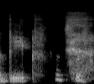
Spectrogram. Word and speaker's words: BIP: platform, the BIP, or was saying BIP or beep? I love The beep sounds more funny. The beep is so fun. If you pronounce it with a Spanish accent, then it's beep.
